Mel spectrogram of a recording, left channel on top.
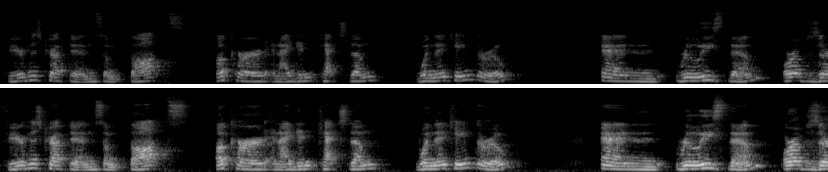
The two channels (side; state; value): left; quieter; 10.9 dB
